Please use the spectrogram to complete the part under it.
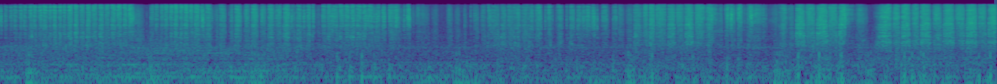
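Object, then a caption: Charcoal pencil on paper sheet. The tip of an orange wooden charcoal pencil scratches across a flat white paper sheet, making fine drawing strokes around the eyes of a portrait. A steady, dry scratching and rubbing runs throughout, with short bright strokes over a low, soft background rumble.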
